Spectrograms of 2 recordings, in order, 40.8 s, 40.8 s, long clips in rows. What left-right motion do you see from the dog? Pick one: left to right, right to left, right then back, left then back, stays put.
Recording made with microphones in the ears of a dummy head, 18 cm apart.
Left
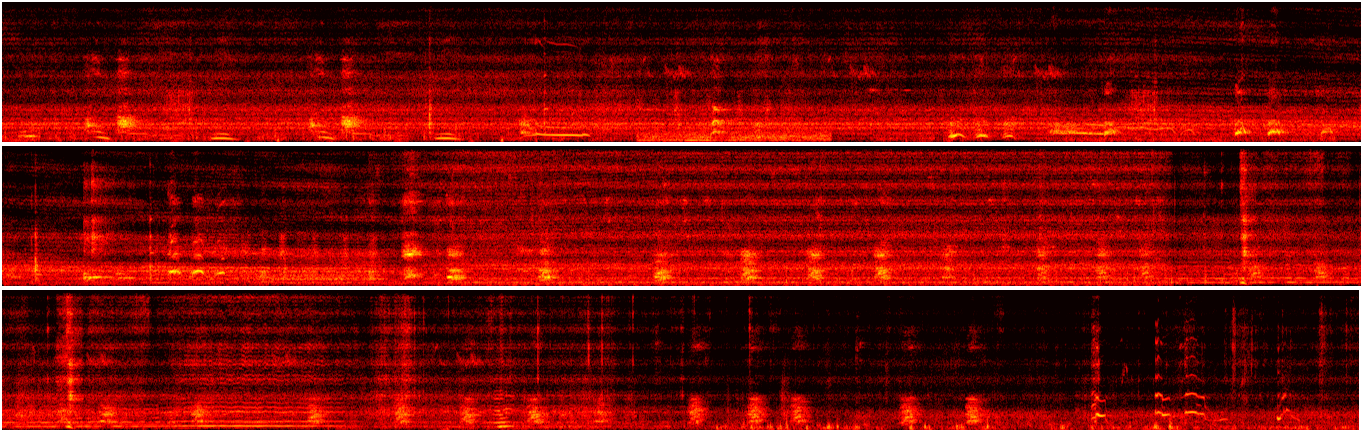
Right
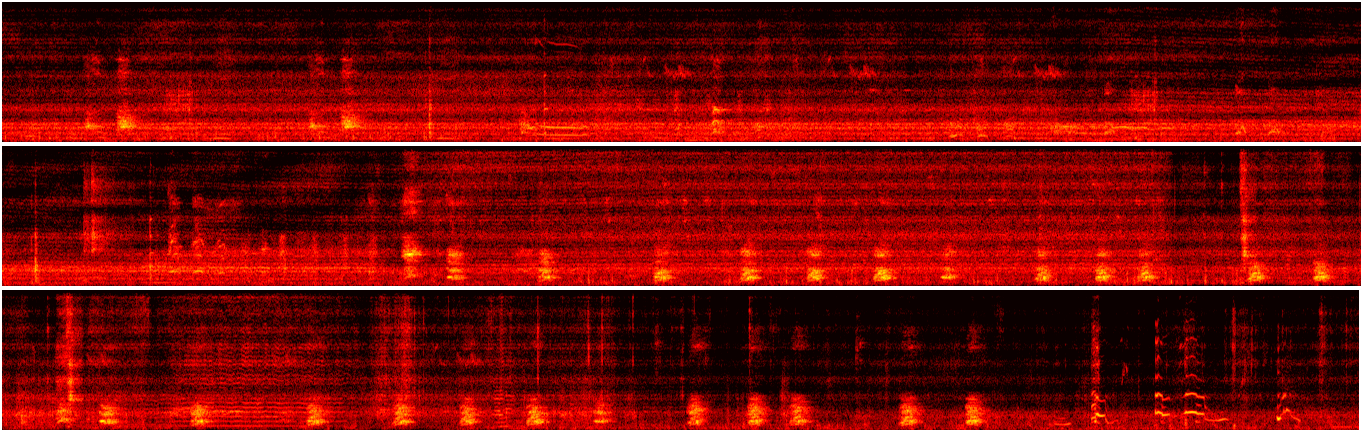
left to right.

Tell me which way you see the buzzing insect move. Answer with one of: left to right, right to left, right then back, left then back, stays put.
right to left.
